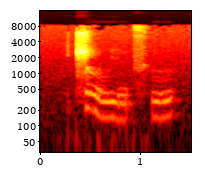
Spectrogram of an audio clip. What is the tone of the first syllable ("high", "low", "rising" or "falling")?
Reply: falling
